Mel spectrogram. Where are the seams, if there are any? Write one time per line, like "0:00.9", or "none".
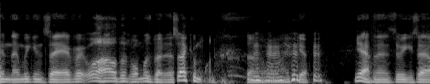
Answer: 0:01.3
0:01.7
0:02.5

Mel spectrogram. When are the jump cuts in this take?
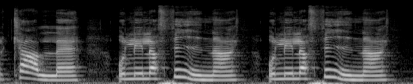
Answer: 0:02.5

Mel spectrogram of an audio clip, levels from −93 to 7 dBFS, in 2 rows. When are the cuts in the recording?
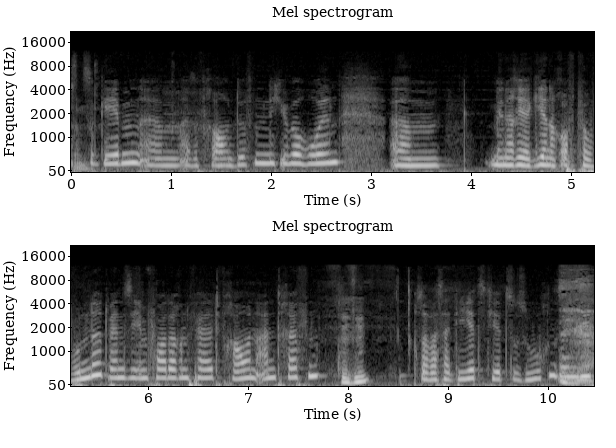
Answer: none

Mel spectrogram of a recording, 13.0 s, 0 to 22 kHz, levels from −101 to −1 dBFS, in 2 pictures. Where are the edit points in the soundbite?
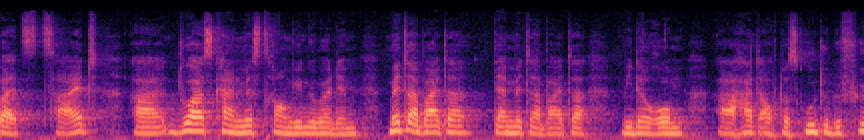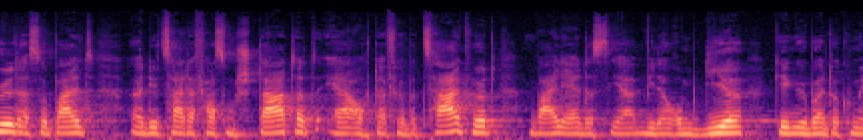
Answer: none

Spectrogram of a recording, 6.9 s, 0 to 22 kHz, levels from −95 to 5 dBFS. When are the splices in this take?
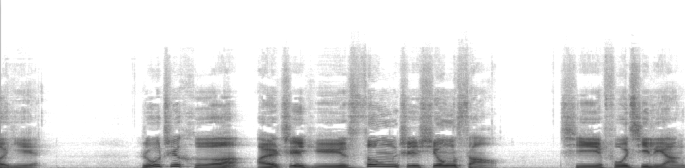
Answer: none

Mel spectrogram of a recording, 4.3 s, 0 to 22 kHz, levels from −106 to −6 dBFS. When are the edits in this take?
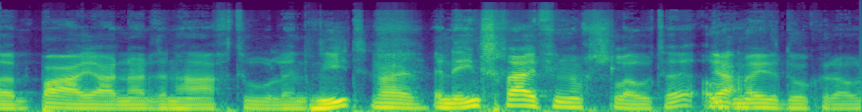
0:01.5
0:02.9

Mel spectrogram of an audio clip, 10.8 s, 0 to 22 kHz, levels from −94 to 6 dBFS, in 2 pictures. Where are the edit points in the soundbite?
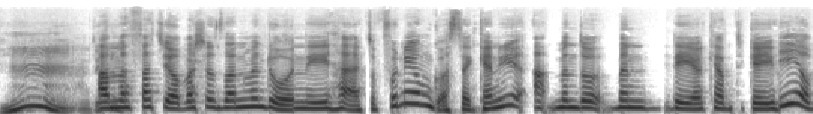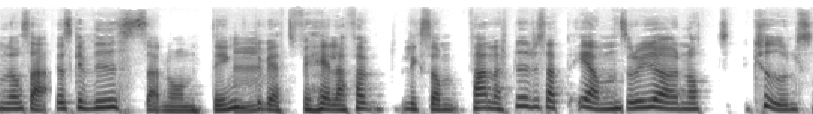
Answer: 0:02.0
0:02.4
0:03.7
0:04.4
0:05.2
0:05.8
0:09.6

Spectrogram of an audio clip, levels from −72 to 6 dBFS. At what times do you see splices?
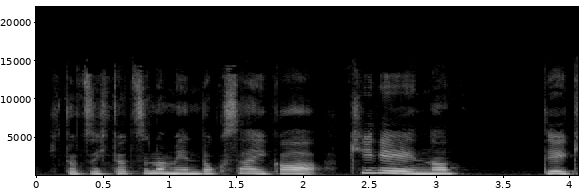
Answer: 0:02.2

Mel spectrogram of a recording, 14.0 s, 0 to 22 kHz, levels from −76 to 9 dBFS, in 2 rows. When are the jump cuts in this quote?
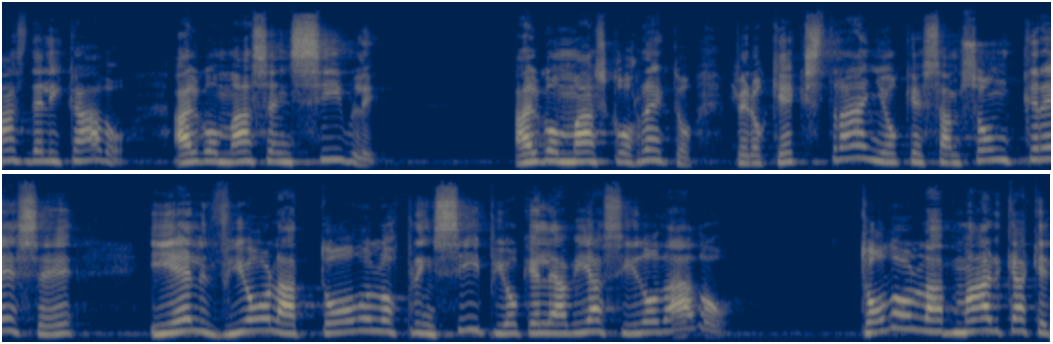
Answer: none

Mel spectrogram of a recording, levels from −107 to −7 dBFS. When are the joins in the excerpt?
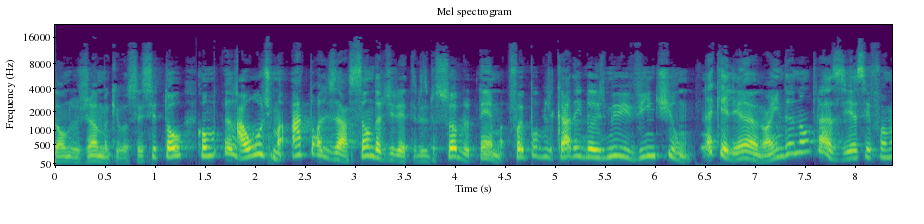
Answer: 0:01.8
0:03.7

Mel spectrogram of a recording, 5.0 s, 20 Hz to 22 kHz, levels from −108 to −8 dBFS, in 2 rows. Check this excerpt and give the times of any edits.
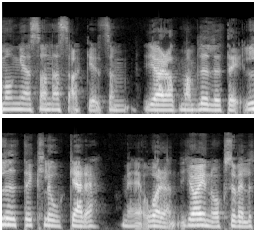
0:01.3

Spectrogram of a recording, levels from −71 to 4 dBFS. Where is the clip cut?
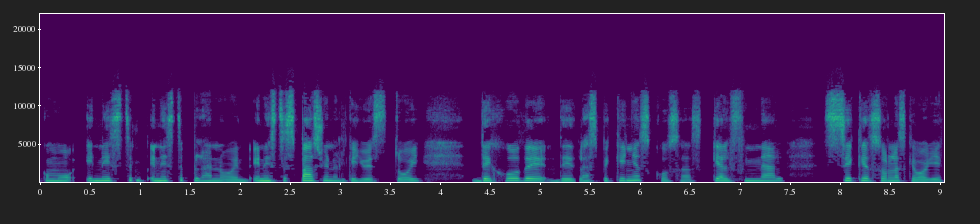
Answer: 0:05.3

